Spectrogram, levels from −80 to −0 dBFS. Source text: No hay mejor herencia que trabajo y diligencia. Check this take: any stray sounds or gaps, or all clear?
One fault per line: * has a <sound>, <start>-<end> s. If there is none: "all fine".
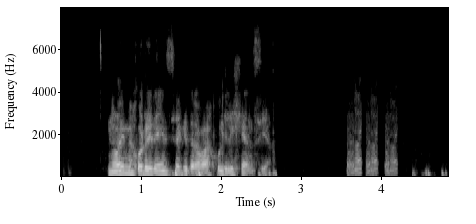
* has a laugh, 3.6-4.2 s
